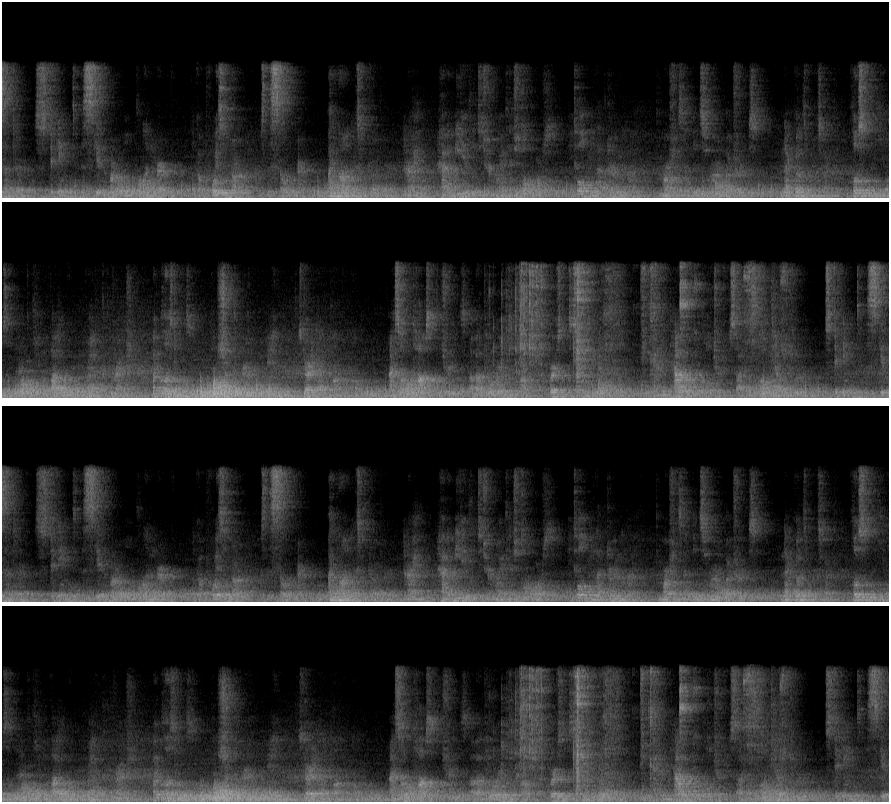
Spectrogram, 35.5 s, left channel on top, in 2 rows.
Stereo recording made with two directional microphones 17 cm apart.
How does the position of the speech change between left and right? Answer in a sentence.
You can hear the speech move from left to right and back again.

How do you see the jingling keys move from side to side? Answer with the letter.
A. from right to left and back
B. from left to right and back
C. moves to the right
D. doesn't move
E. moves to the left
C.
